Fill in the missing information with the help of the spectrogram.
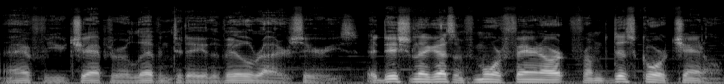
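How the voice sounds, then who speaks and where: A man hosting and narrating a story, with a casual, offhand way of talking. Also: deep voice. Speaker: channel host and narrator. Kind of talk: casual intro, then audiobook-style story narration.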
